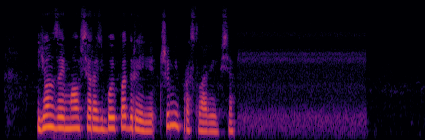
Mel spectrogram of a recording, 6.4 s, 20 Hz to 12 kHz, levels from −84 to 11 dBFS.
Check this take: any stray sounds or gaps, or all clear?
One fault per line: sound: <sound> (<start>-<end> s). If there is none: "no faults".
no faults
